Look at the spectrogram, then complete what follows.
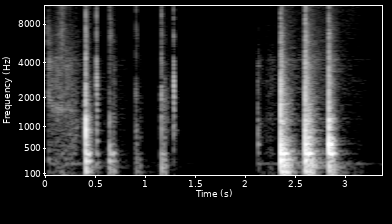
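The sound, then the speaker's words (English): Knocking on a door: a quick trio of knocks, a few lighter taps, then after a short pause three louder, firm knocks. No voices. “Someone's knocking on the door, which represents Christ.”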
